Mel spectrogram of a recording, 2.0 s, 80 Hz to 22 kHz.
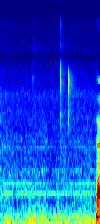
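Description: Steady low hum of room background noise, with two faint clicks a little past the middle as the Fenix TK45 LED flashlight is switched on.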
